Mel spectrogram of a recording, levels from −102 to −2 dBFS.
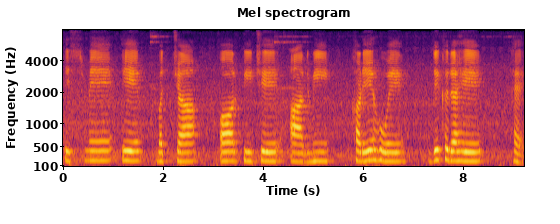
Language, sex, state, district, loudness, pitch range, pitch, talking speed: Hindi, female, Rajasthan, Jaipur, -16 LUFS, 190-205 Hz, 195 Hz, 70 wpm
